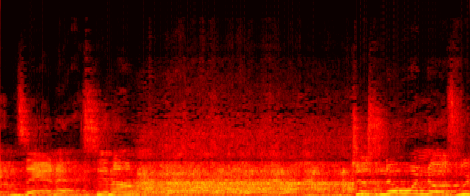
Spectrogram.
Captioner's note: audience laughing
